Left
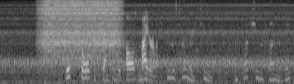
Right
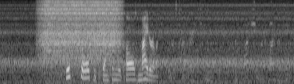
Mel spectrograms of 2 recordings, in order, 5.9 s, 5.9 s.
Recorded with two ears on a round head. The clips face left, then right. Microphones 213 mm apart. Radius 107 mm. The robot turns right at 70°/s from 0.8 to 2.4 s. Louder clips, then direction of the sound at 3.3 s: Left 6 dB; 35° left (ahead or behind).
